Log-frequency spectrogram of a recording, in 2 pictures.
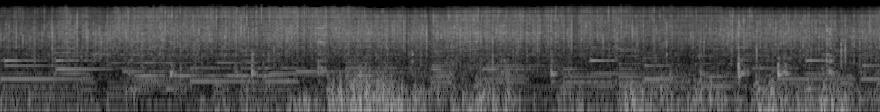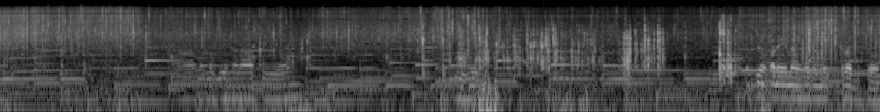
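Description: Onion, garlic and ginger frying in hot cooking oil, a continuous close sizzle with clattering stirring and occasional louder crackles.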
